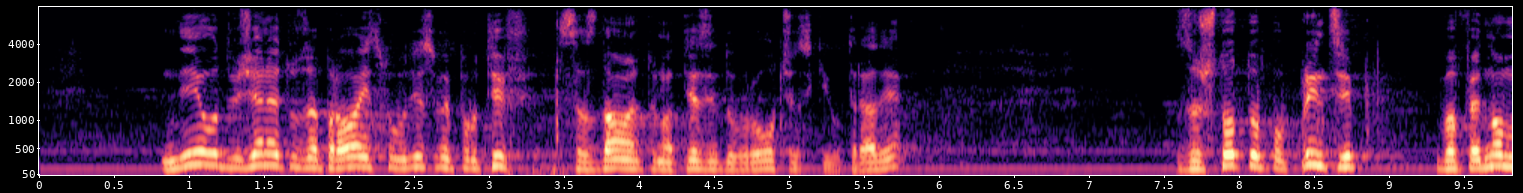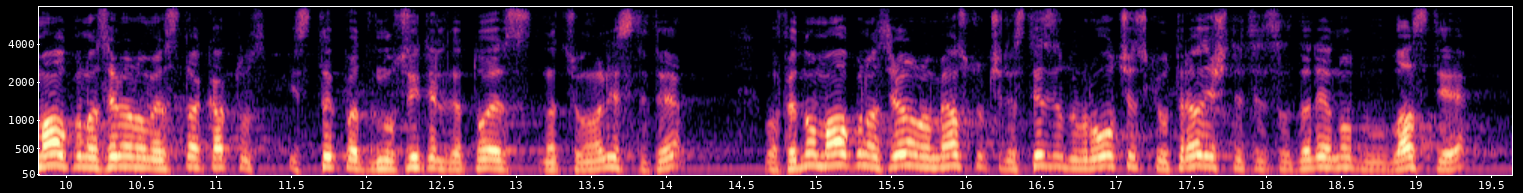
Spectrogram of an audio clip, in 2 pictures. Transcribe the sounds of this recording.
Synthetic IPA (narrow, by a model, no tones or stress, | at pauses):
niɛod̪viʒɛniɛt̪ozɐpɾɐvaisvobod̪ismɛpɾot̪ifsɐzd̪avɐnɛt̪onɐt̪ɛzid̪obɾovɔlˠt͡ʃɛsk̟iot̪ɾad̪i | zɐʃt̪ɔt̪opopɾint̪sip | vɐfɛd̪nɔmalˠkonɐs̬ɛlɛnomɛst̪akak̚t̪oist̪ɤkvɐt̪vnosit̪ɛlit̪ɛt̪ɔɛsnɐt̪sionɐlist̪it̪ɛ | vɐfɛd̪nɔmalˠkonɐsɛlɛnomʲjast̪ot͡ʃɾɛst̪ɛzid̪obɾovɔlˠt͡ʃɛsk̟iot̪ɾad̪iʃt̪ɛsɛsɐzd̪ɐd̪ɛːd̪nɔd̪ovvlˠast̪iɛ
